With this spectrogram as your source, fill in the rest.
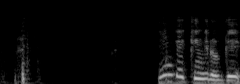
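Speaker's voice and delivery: high stuttering cartoon voice. Talking through a calibration setup, slipping into a Porky Pig voice. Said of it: "like the Porky Pig voice there".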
